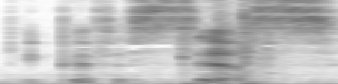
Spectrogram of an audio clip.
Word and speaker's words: epiphysis: we have the epiphyses epiphysis is how you would pronounce that pronounce that and on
